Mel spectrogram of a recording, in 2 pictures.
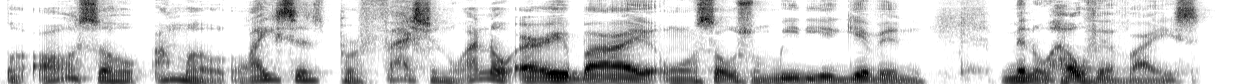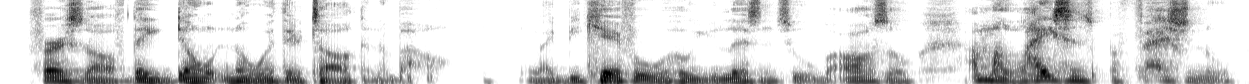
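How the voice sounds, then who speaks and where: A man's voice: deep voice, expressive, brisk, slightly rough. A man with a Washington DC accent, a podcast host and therapist, talking candidly and casually in a monologue. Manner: candid, conversational, colloquial.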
